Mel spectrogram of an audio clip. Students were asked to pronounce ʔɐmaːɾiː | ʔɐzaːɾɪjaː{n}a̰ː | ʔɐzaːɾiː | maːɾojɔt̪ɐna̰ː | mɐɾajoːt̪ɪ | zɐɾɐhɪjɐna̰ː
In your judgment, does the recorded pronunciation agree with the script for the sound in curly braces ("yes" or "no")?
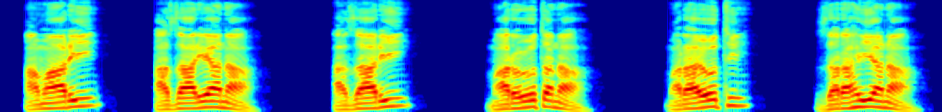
yes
